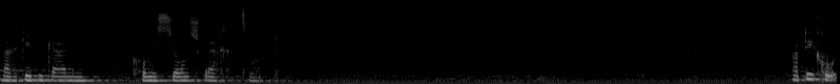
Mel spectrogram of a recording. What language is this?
Swiss German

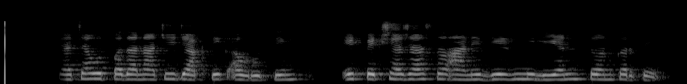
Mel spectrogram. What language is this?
Marathi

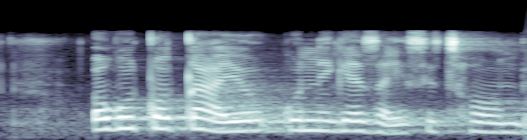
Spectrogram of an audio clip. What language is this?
Zulu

